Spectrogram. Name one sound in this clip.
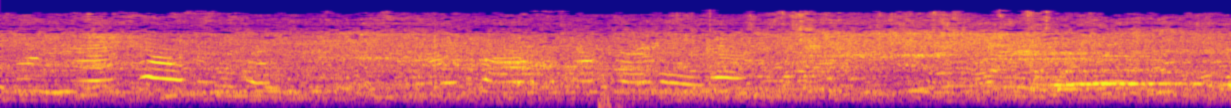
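A crowd of men and women chatter loudly nearby, echoing in a large hall.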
